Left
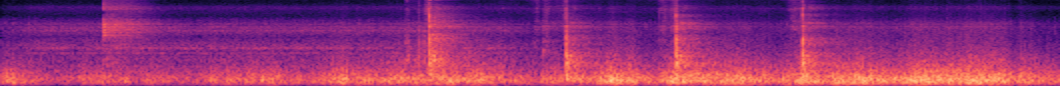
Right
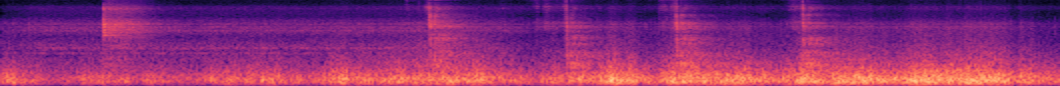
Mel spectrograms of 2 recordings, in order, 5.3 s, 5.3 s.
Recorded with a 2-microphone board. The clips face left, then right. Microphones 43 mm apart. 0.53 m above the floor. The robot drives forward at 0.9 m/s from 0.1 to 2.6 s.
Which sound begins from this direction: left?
Chopping, at 2.0 s.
